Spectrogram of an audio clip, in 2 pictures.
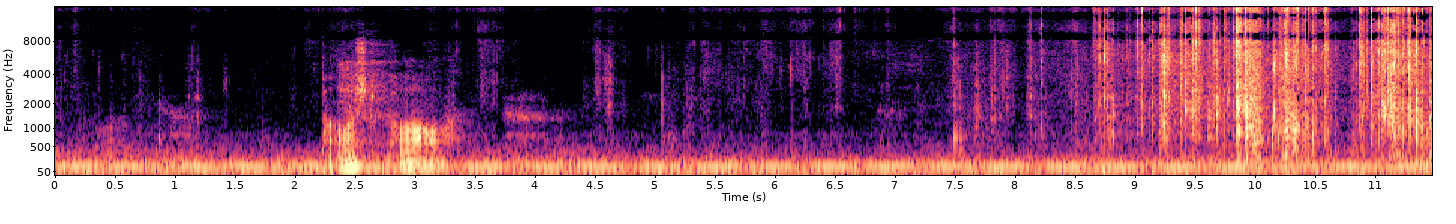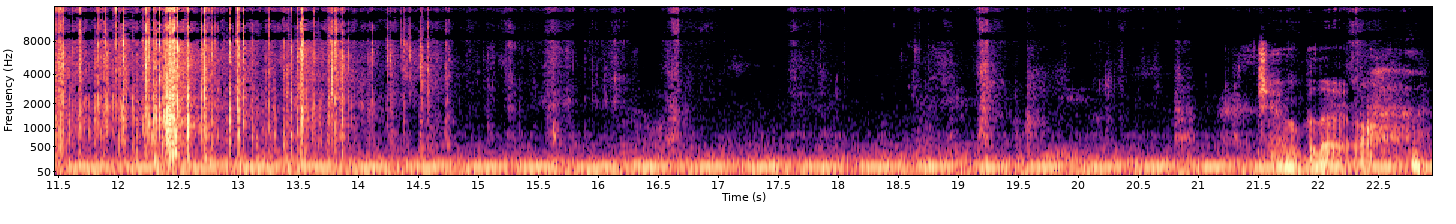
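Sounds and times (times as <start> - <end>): foil wrapper crinkling and tearing: 5.8 - 15.2.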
